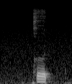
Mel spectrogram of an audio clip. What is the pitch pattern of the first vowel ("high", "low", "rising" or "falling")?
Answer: low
